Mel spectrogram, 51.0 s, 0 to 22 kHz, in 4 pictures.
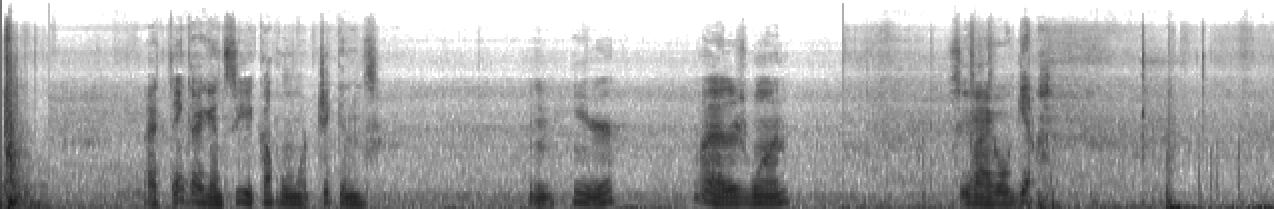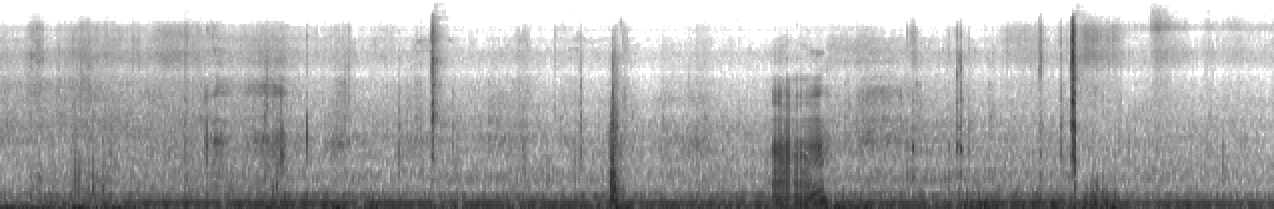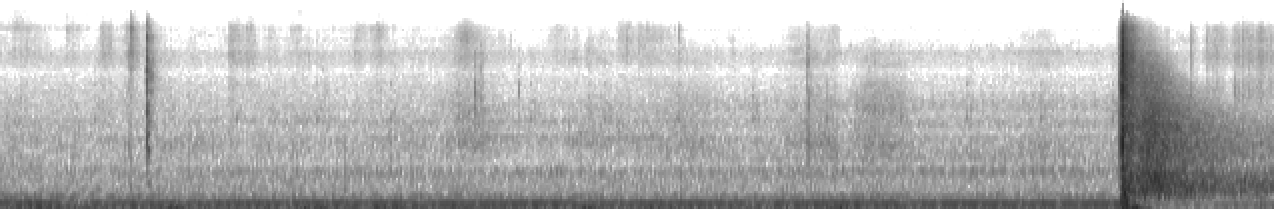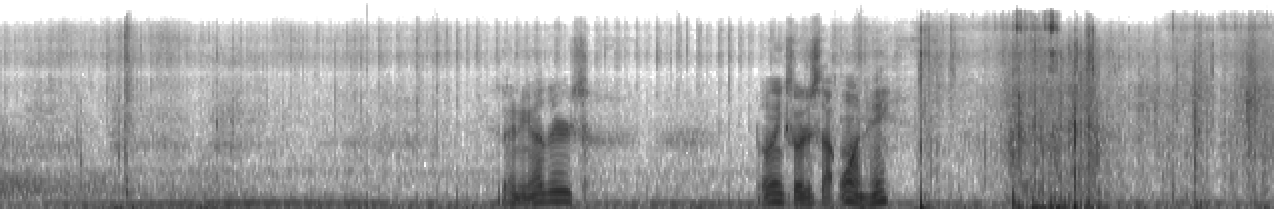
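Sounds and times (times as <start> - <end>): vehicle engine idling: 0.0 - 50.9
shotgun blast echoing: 36.6 - 39.7.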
